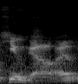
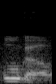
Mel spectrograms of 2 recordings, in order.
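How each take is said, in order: First: The name is said with an English pronunciation. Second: The name is said with a Spanish pronunciation. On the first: The speaker calls it wrong. "I would call him Hugo. Not pronounced like that" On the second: The speaker calls it right. "He's Spanish. It's Hugo or something"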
